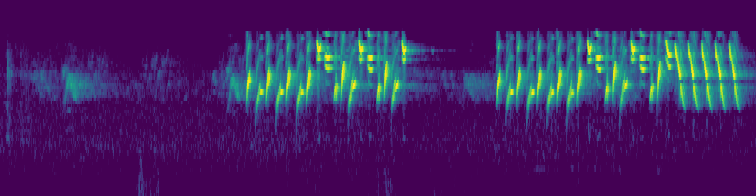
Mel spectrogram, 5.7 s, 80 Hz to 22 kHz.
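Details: European goldfinch singing two rapid phrases of high, liquid twittering notes, each about 1.5 seconds long, with short trilled runs at the close of the second; faint low knocks earlier.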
